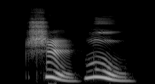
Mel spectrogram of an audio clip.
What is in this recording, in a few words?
"chi4 mu4", Chinese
